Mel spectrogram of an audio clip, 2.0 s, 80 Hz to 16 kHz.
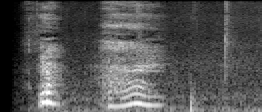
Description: My 7 month old giggling and then getting the hiccups.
